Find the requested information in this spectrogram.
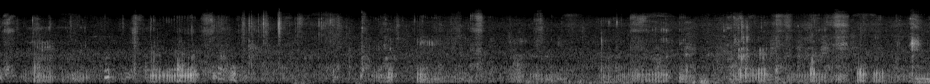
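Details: Four French Bulldogs play-wrestling, giving rough, noisy snorting growls and grunts in short bursts over heavy breathing, with scuffling and rustling throughout.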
